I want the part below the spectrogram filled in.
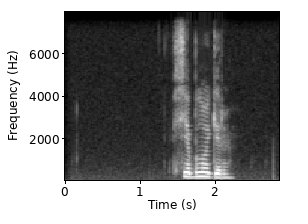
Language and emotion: Russian, neutral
